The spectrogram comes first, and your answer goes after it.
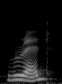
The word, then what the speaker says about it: read: hit read yes but the pronunciation of read becomes read red red shut remains shut put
